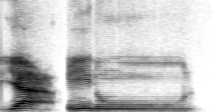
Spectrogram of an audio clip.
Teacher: ইয়া মোটা করে না, আইন পাতলা করে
